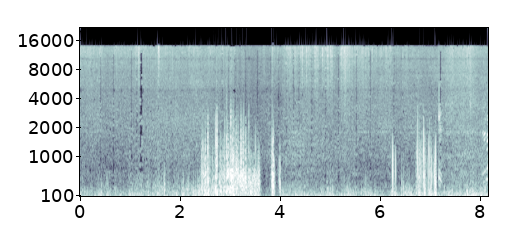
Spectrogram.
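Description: Wind buffeting a phone microphone, a steady low rumble, with louder stretches about halfway through and again near the end.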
